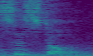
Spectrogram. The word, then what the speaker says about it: systole: Systole. Not systole. Systole. And then nares.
